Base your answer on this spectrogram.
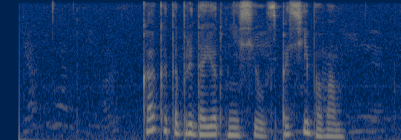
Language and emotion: Russian, neutral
